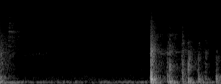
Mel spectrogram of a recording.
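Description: A loud click fading at the start, then a quiet stretch. About one and a half seconds in comes a sharp click followed by a quick run of smaller clicks and taps.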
